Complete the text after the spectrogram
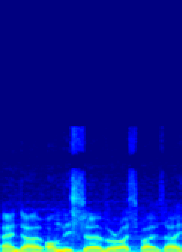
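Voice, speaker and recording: With noticeable background noise, a man of medium pitch speaks in an Australian accent with fairly even intonation. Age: 60s. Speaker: gaming streamer. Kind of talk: casual chat. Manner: halting.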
